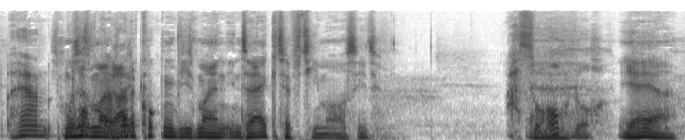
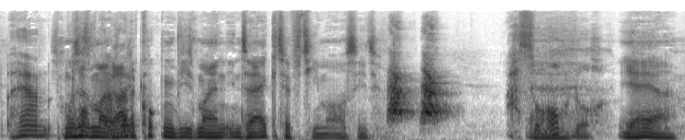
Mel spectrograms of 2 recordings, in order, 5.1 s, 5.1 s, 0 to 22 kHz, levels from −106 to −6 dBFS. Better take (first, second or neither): first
